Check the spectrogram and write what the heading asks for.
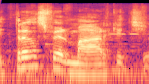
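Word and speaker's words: Transfermarkt: Vamos lá, segundo o site Transfer Market, que é o site alemão aqui.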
